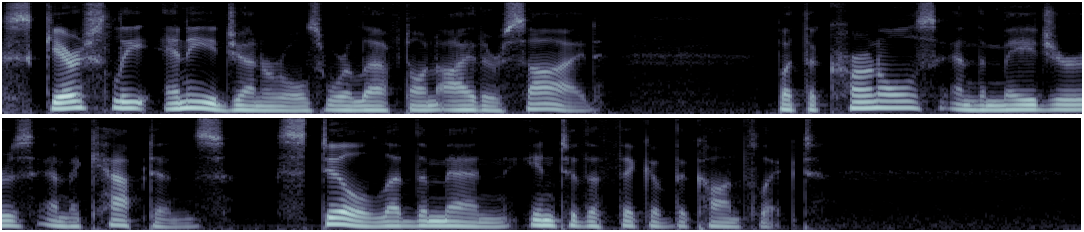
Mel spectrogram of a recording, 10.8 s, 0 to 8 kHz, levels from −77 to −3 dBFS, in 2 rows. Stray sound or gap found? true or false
false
